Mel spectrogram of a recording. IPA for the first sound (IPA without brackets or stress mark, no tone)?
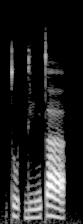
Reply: t̪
